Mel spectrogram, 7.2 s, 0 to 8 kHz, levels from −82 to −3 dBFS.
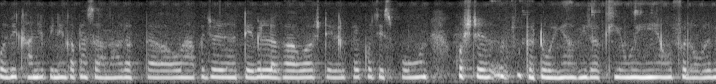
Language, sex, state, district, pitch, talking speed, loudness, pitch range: Hindi, female, Punjab, Fazilka, 255 Hz, 225 wpm, -16 LUFS, 250-260 Hz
